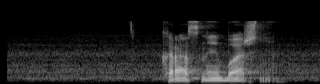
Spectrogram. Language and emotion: Russian, neutral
